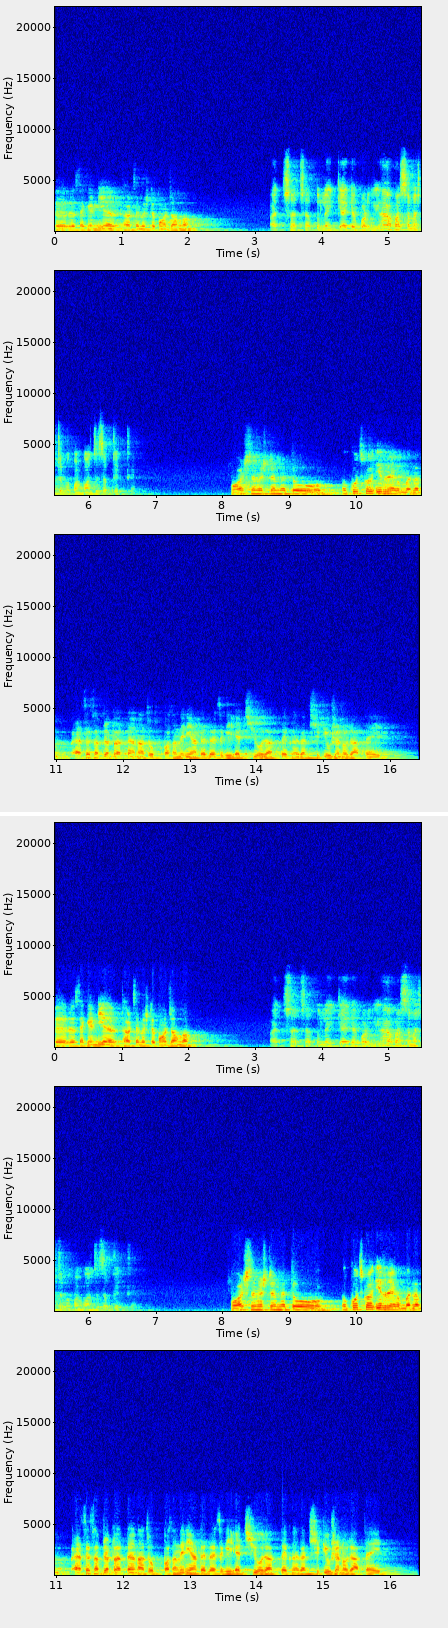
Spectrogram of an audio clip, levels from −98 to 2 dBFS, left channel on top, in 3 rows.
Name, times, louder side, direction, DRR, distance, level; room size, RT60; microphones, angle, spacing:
voice 1, 0.0-2.0 8.1-15.9, right 3 dB, 75° right, 8 dB, 1.1 m, -20 dB
voice 2, 3.2-6.5, left 3 dB, 85° left, 5 dB, 1.4 m, -31 dB
22.0 x 19.0 x 2.7 m, 1.3 s
head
